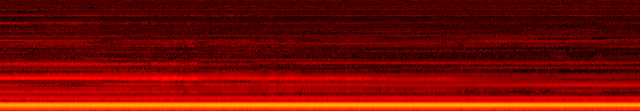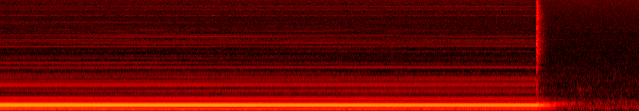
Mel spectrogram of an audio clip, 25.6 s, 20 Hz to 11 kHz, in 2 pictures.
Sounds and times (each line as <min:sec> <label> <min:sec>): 0:00.0 fluorescent light bulb, warehouse style, switching on and warming up 0:25.5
